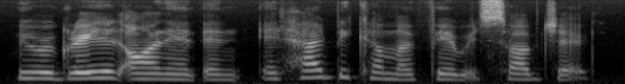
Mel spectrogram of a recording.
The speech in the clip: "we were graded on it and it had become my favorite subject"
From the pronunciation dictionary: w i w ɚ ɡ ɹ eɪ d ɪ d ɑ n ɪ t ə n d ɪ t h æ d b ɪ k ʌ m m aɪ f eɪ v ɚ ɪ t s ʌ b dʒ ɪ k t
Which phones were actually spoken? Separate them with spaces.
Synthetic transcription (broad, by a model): w i w ɚ ɡ ɹ eɪ d ɪ d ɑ n ɪ t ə n ɪ t h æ d b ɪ k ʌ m m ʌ f eɪ v ɚ ɪ t s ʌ b dʒ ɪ k t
